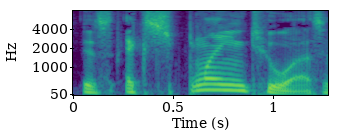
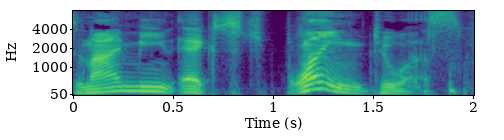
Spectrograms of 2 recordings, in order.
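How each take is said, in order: First: Said in the usual way. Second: "explained" drawn out slowly and leaned on; insisting "I mean explained", slower; stress on explained. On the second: Shown as a demonstration.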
